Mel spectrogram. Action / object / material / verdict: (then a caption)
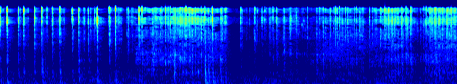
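tap / laptop keyboard with plastic keys / plastic / none. Fingertips tap the number and letter keys of a backlit laptop keyboard with black plastic keys set in a metal body. Quiet, sharp, bright clicks come in quick bursts at first, then blur into a denser, scratchy run of taps. Softer, irregular tapping continues to the end.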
